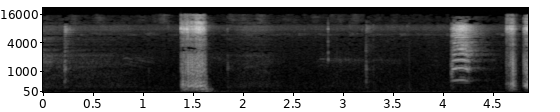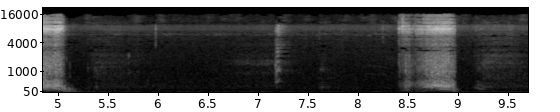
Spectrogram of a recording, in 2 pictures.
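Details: Peacock calling loudly: three harsh, nasal, strongly harmonic cries spaced several seconds apart, the middle pair coming in quick succession, with a quiet background between calls.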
